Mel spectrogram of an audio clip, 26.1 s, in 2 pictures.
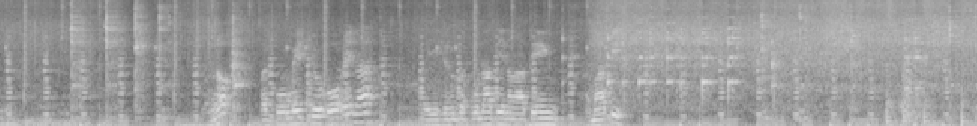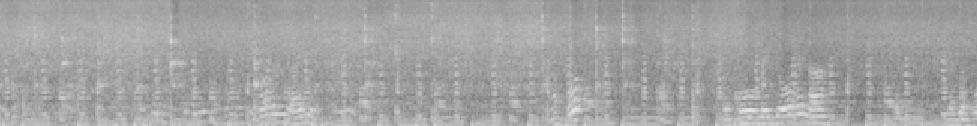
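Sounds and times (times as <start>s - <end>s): garlic and onion sizzling in oil: 0.0s - 26.0s
spatula scraping a wok: 7.4s - 22.8s.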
